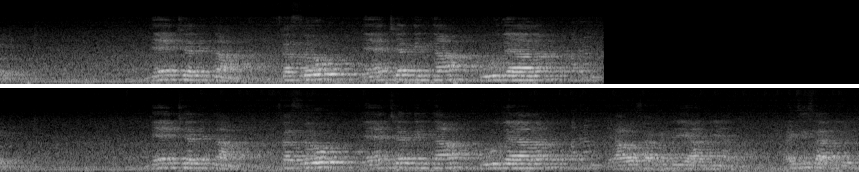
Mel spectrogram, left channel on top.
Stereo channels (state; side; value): drops out; left; at 6.1 s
